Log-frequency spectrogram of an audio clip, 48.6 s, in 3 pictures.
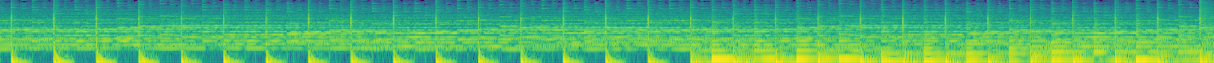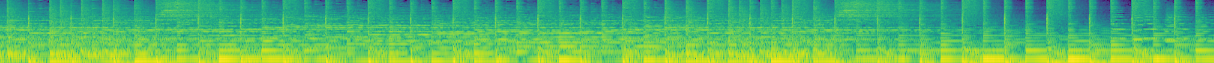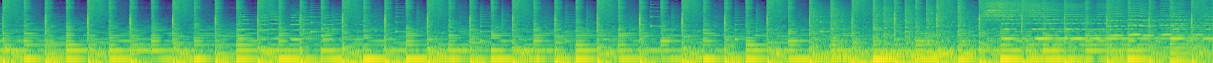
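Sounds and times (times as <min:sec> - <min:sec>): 
1980s italo disco music: 0:00.1 - 0:48.5.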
